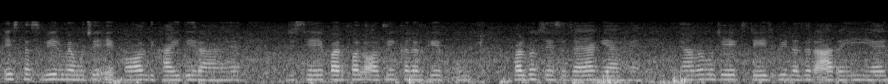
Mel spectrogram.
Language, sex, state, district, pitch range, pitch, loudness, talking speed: Hindi, female, Chandigarh, Chandigarh, 210-225 Hz, 215 Hz, -20 LUFS, 210 wpm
